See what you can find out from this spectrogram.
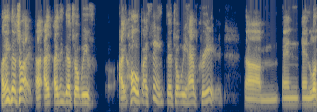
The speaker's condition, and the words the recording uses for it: None; typical speech.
